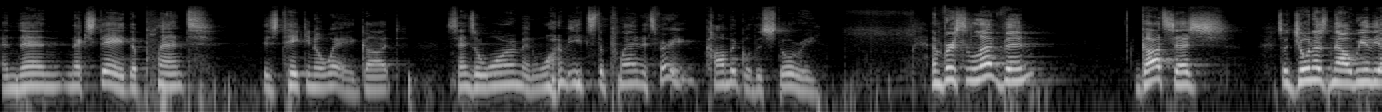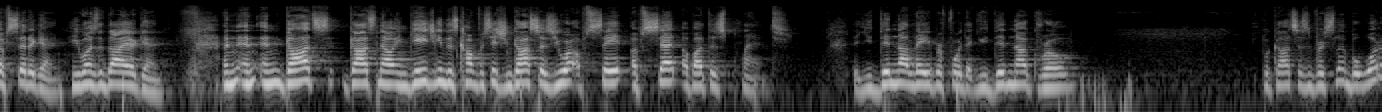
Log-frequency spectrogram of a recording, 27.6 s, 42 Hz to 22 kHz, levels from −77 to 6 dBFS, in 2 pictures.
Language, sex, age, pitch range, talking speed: English, male, 30-49, 180-240 Hz, 165 wpm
